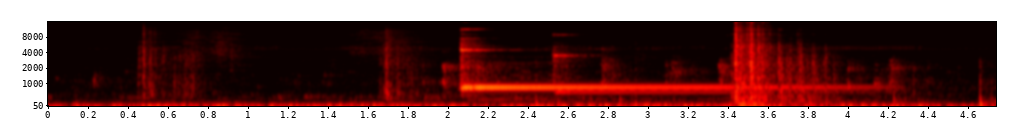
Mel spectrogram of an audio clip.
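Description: Doorbell in the video game INFRA, a clear two-tone chime ringing out after some clunks and handling noises, followed by another sharp knock and the tone fading away.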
